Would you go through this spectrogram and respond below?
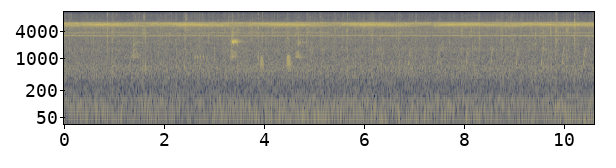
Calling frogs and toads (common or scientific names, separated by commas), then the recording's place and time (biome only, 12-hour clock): Phyllomedusa distincta, white-edged tree frog
Atlantic Forest, 7:30pm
